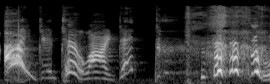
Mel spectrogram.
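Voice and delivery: high, loud repeated cry; explosive mock-violent shout; violent outburst. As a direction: yell it over the laughter. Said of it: "That was violent".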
